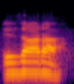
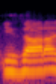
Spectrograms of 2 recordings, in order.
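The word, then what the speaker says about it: Ijarah: इजारा के स्पेलिंग कैसे है? आई जे ए आर ए एच इजारा। तो इसमें जो जे है ना इजारा जे में ज्यादा जोर दे रहे थे।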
